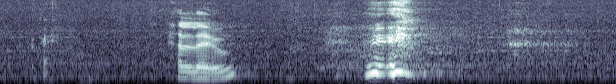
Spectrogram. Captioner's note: chuckles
